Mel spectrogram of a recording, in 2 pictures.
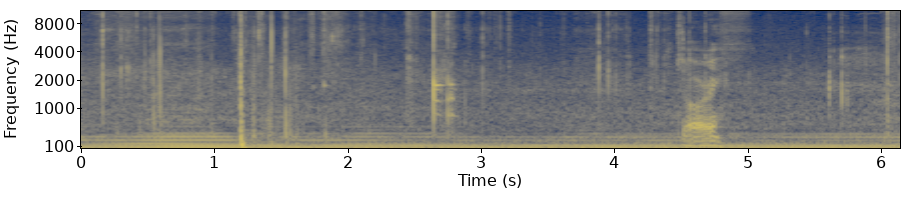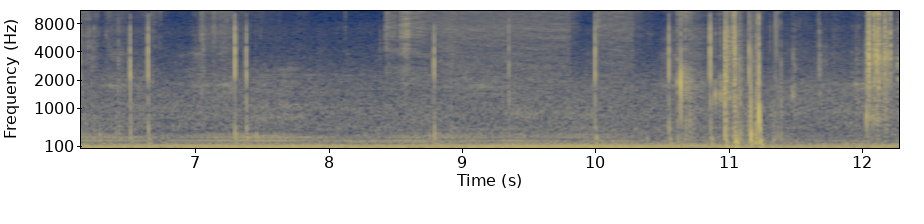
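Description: Short hisses of lubricant spray being applied to hedge trimmer blades, with clicks from handling the spray bottle and trimmer, over a steady low hum.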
